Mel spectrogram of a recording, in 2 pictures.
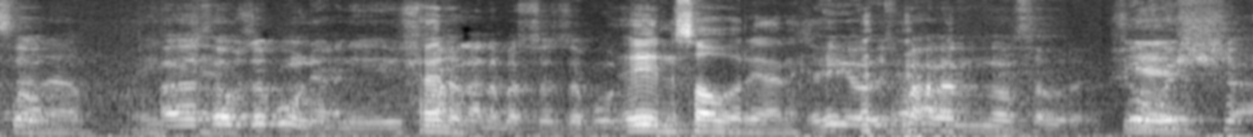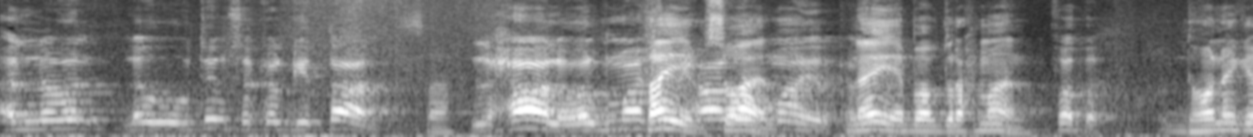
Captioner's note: Arabic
